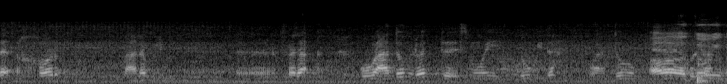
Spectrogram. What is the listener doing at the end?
taking over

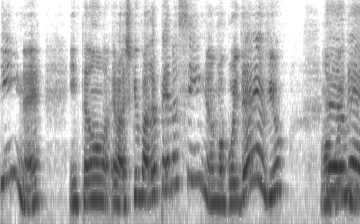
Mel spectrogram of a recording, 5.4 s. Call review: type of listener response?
taking over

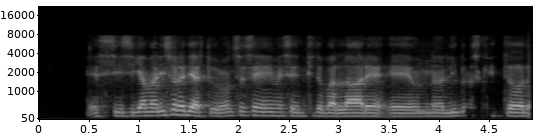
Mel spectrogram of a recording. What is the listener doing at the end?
listening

